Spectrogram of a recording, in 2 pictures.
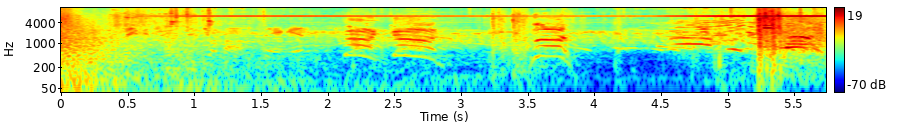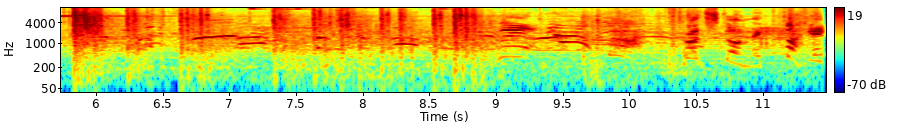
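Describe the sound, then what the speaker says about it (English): Gunfire and chaotic action erupt in Call of Duty: Modern Warfare during a police confrontation in London, with sharp cracks and impacts mixed among shouting voices and commotion throughout. "Shots fired."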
